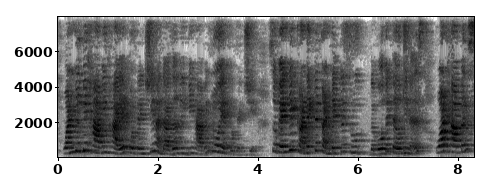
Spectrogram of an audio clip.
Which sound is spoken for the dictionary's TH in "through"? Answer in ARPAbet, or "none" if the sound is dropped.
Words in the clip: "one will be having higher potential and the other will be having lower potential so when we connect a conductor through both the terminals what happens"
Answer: T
